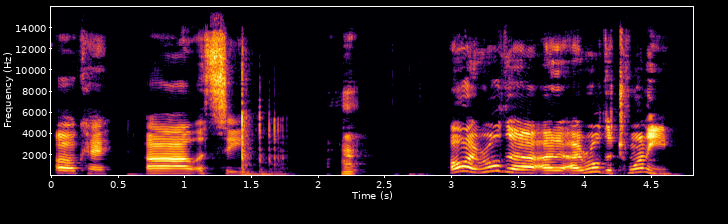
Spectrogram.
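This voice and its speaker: Eager, higher-pitched woman player. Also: big pitch swings, brisk, a bit bright, slight background noise. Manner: eager, slightly flustered. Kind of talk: casual tabletop game chat.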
